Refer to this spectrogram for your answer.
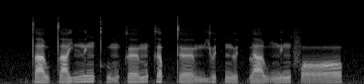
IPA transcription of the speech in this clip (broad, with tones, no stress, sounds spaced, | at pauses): t̪ aː˧ w t̪ aː˨˥ j n̪ ɪ˥ ŋ kʷʰ ɐ˨˩ m k œː˨˥ m k ɐ˥ p̚ t̪ œː˨˩ m j ɵ˥ t̚ n̪ ɵ˨˥ t̚ l aː˨˩ w n̪ ɪ˥ ŋ f ɔː˨˥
